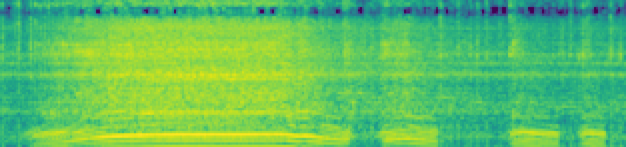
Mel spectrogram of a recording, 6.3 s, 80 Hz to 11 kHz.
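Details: Echo PB-403T two-stroke backpack leaf blower that had sat for years, ran only on half choke and wouldn't rev, after service: picks up crisply, holds steady high revs, drops and blips back cleanly; healthy carburetion.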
